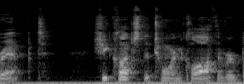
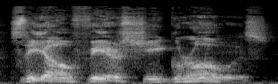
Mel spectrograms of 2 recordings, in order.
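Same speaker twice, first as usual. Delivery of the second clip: very slow, loud, higher warlord boast; proud khal; 7 semitones higher, 9 dB louder, much slower than usual. Acted. Khal praises his fierce wife, slow loud boast. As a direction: savour her fierceness aloud. Drogo delighted.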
